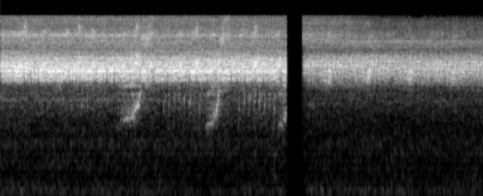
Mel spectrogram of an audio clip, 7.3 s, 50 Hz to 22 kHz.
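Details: In Tokyo's Showa Kinen Park in 2020, where a mantis was caught preying on a cicada, a continuous shrill cicada drone is joined by a few short rising chirps. A brief dropout interrupts it.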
